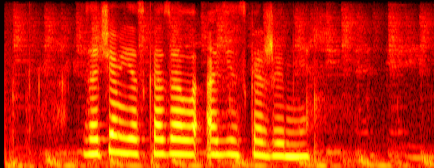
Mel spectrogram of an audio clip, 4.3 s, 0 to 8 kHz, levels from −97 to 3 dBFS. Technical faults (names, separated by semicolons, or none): none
